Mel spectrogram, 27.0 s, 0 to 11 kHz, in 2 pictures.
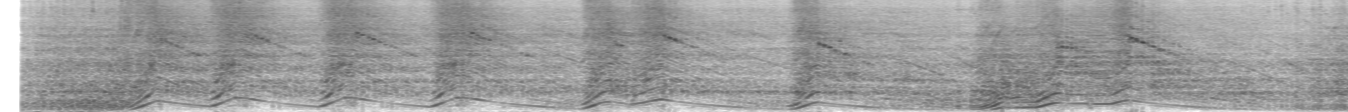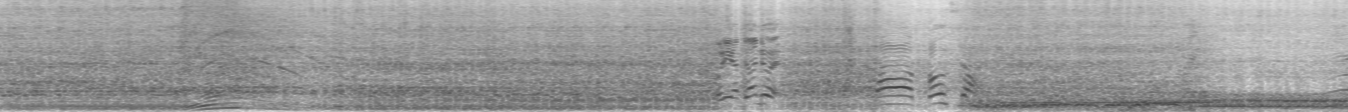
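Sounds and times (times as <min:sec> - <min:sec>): motorcycle engine revving: 0:00.2 - 0:26.9.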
